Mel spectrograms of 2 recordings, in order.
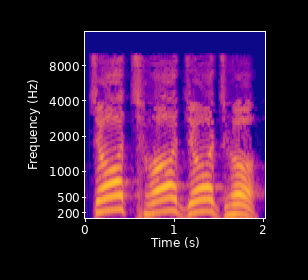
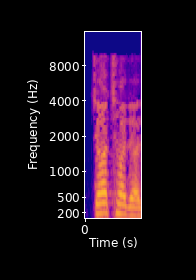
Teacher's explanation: च छ ज झ इसको बोलते हैं स्पर्श संघर्षी व्यंजन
